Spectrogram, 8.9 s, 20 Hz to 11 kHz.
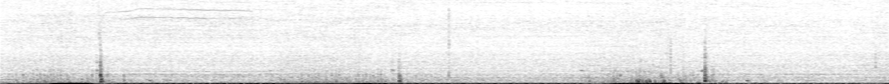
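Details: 2004 BMW 645Ci E63 SMG: a steady V8 idle, then dull thumps when pulling away forwards or backwards, fine in gears 2–6. The owner is unsure whether it is the SMG gearbox, SMG cylinder, clutch or flywheel. Knocking when pulling away.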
